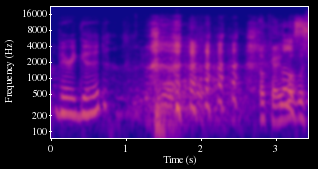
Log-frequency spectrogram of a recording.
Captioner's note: laughter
